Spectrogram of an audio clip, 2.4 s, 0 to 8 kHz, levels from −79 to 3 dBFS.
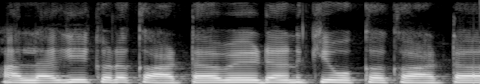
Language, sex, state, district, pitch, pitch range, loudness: Telugu, female, Andhra Pradesh, Krishna, 210 Hz, 205-215 Hz, -11 LUFS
